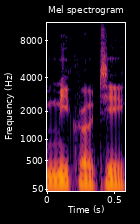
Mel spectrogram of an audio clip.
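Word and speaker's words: MikroTik: Or we used to call it Microtic because we didn't know any better. But I was Microtik. but it is actually Microtik Yeah.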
